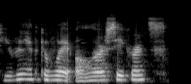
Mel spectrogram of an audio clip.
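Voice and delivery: quiet whispered aside. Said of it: "like a side whisper".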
